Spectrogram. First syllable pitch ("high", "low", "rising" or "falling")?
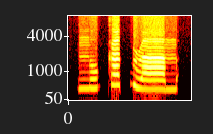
rising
